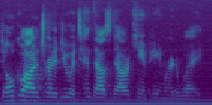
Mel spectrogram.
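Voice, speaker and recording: In a room with audible echo, a man with an American accent talks very fast in a very deep, low voice that has a bright, sharp tone. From Ohio, Cleveland. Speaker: fundraising professional presenting a workshop. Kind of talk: conference workshop presentation.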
